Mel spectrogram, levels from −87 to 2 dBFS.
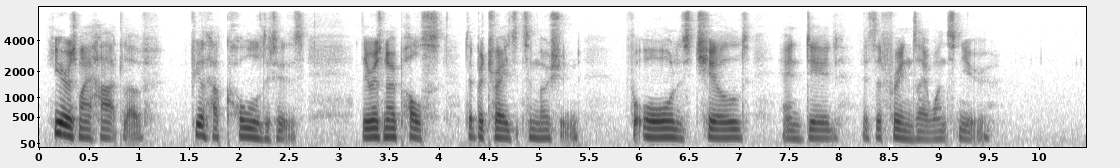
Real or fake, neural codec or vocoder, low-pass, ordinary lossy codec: real; none; 7.2 kHz; AAC, 48 kbps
